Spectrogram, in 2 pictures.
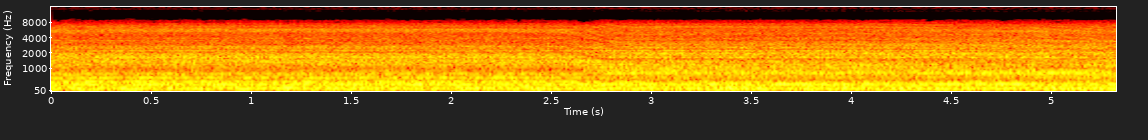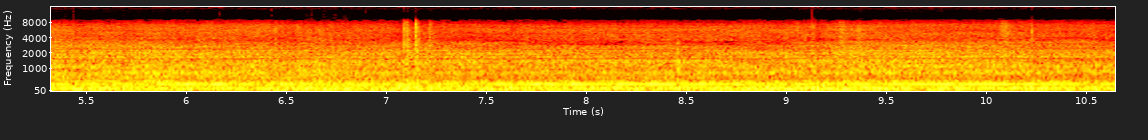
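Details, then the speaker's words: Lennox rooftop gas heating unit with a no-heat complaint, cycled on with gas valve lit: steady low rumble and even hum, no odd noises; it works, though the motor windings looked hot and the motor may need replacing; normal running. "It's working, but those windings looked quite hot. Let's put it that way."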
